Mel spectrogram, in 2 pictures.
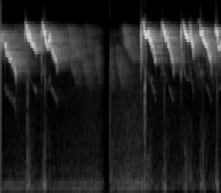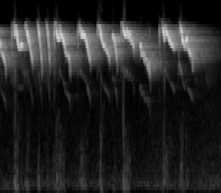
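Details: Singing buxtoni oriental white-eye, wild-caught: a few high chirps, a brief lull, then a long, lively stream of piercing, descending twitters delivered at a rapid pace.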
